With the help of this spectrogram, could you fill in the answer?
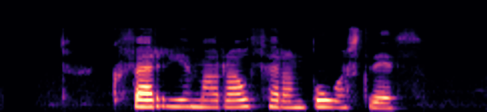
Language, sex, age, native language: Icelandic, female, 20-29, Icelandic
